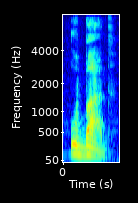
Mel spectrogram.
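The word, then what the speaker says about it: עבד: But now that it's read ubad, but it's written avad, because that's the way it is. It's written ayin bet dalid, which is avad, but I pronounce it ubad.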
